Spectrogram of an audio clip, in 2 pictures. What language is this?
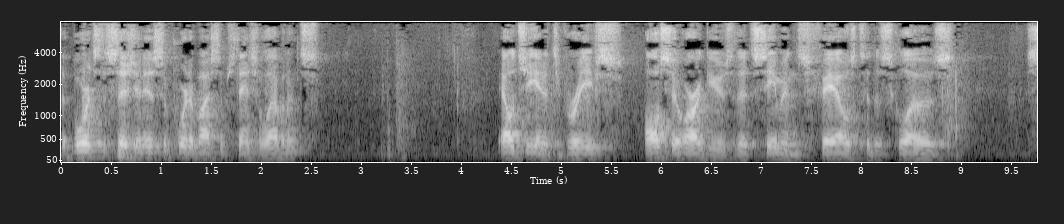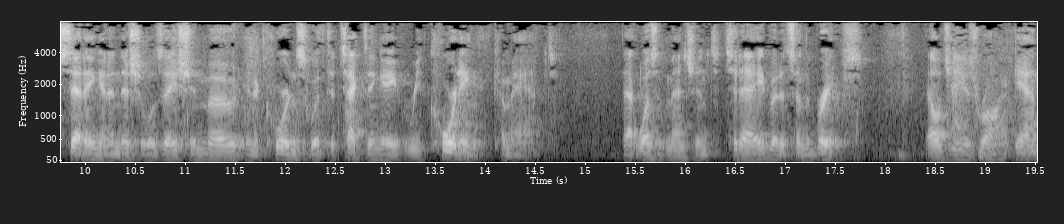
English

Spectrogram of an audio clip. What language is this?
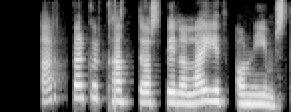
Icelandic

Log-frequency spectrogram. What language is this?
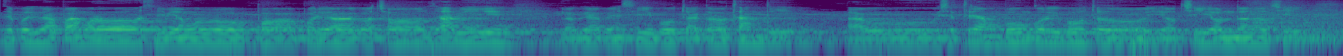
Odia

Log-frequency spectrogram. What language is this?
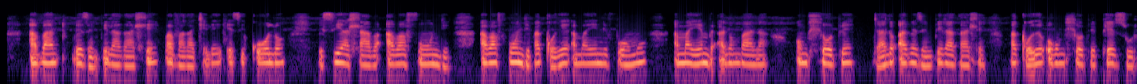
North Ndebele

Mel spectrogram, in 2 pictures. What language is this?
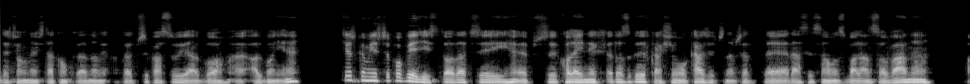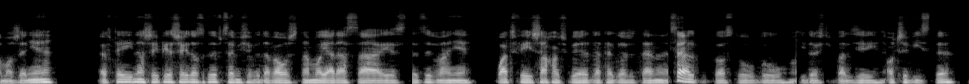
Polish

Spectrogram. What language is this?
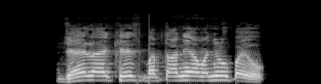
Sindhi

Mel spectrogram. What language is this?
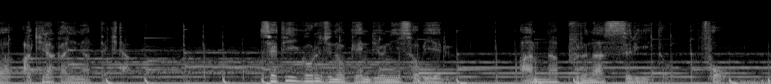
Japanese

